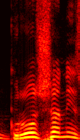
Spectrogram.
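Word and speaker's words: Grotian: The second school is known as a Groshan school. Groshan is spelled as Grotin.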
